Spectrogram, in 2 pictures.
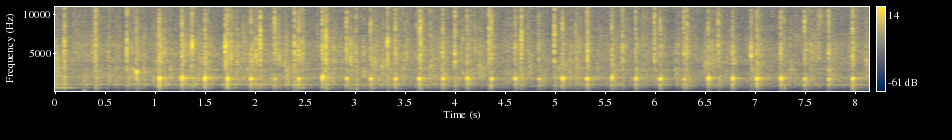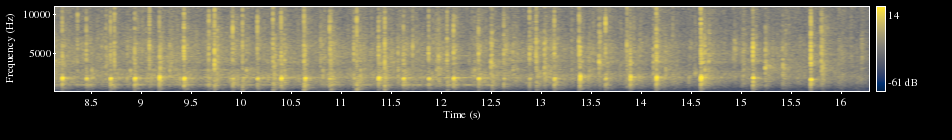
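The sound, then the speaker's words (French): Sustained applause from an audience clapping in praise to the Lord at a bilingual French and English church service, many hands giving dense overlapping claps with a steady, even rhythm, holding at a fairly constant level from start to finish. “Yes, we'll clap for the Lord who has made all of this possible.”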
